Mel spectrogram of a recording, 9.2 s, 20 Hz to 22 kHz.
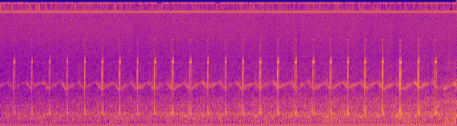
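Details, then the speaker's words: Heart-rate monitor beeps comparing a woman still resting (slow) with a man running on a treadmill at 10 km/h: his beeps are rapid and regular at about 155–160 a minute, an exercise-induced fast heart rate, over low room hum. "His heart has to work faster than hers, pumping more blood around his body to provide his muscles with fuel and oxygen. Listen to her heart. Still slow at the top. And his faster at the bottom there."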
